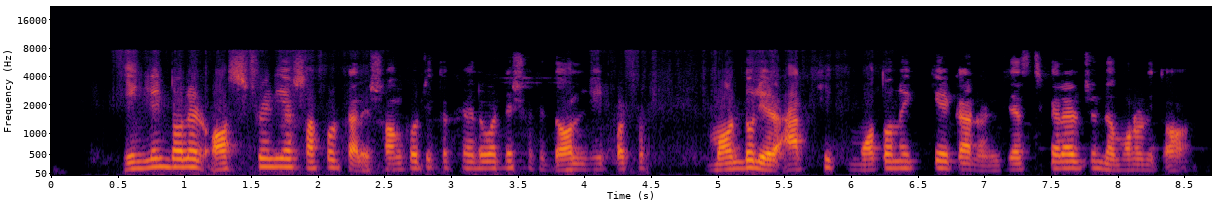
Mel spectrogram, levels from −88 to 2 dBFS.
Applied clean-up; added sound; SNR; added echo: neural separator model SepFormer DNS4.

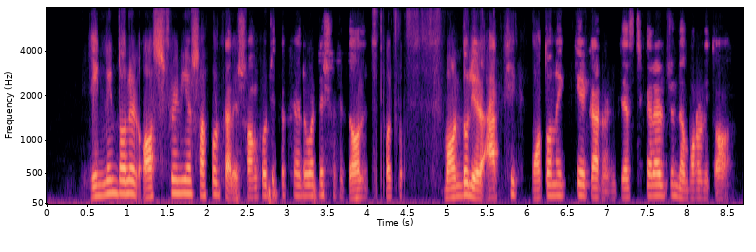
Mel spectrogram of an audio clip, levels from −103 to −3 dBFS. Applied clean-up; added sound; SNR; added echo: neural diffusion model UNIVERSE++.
